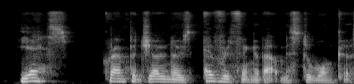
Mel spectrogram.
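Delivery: ordinary delivery, nothing marked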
